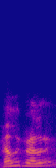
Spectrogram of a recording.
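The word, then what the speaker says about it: Pelle Pelle: Is it Pele Pele?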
